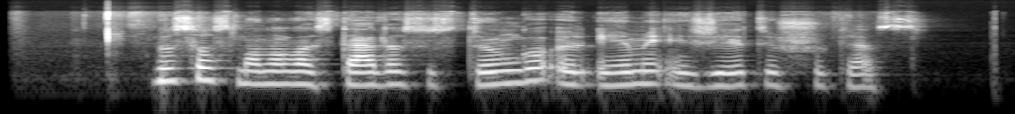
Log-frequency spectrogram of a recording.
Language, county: Lithuanian, Tauragė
